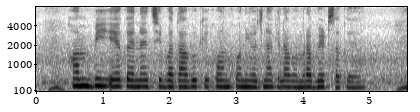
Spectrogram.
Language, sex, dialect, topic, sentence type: Maithili, female, Eastern / Thethi, banking, question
